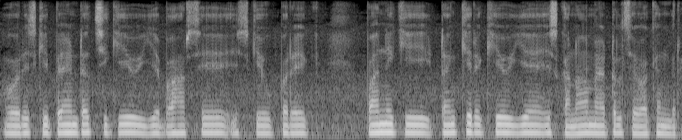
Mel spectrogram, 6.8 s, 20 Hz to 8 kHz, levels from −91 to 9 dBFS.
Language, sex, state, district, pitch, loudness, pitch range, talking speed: Hindi, male, Rajasthan, Bikaner, 120 Hz, -15 LUFS, 120-125 Hz, 210 wpm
